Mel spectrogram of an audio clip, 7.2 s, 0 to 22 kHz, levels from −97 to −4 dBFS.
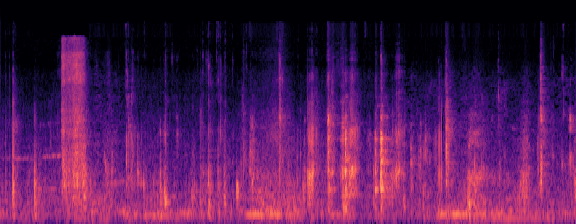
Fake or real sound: real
